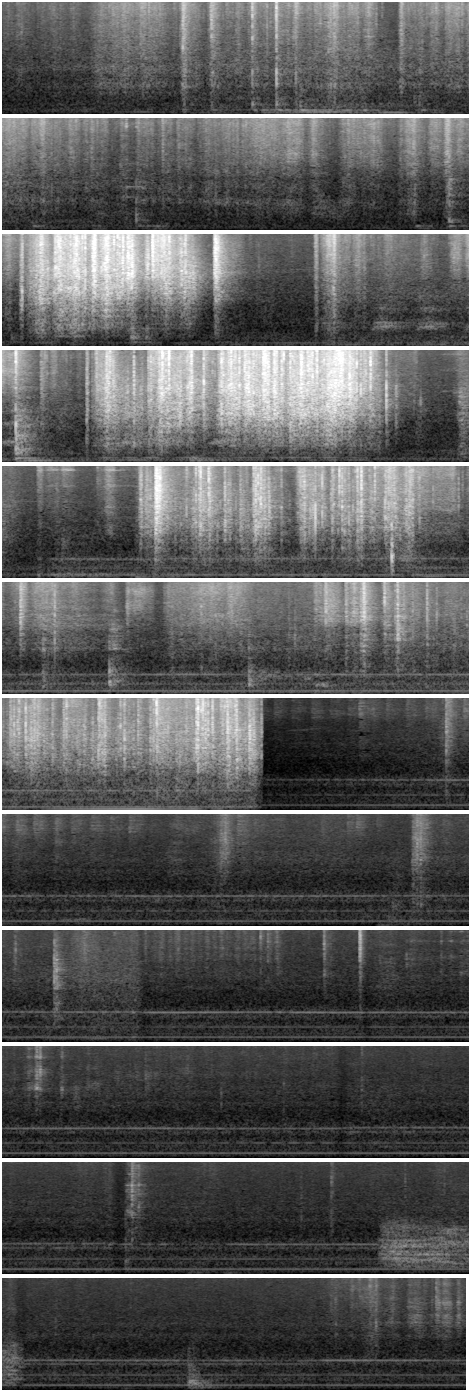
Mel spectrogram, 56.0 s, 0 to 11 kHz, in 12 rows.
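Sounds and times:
paper and cling film crinkling: 0.0s - 11.8s, 12.4s - 18.3s, 20.0s - 30.6s, 54.6s - 56.0s.

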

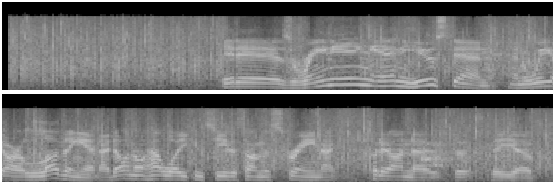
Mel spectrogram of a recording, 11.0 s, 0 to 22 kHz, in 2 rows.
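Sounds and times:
steady rain falling: 0.1s - 11.0s.

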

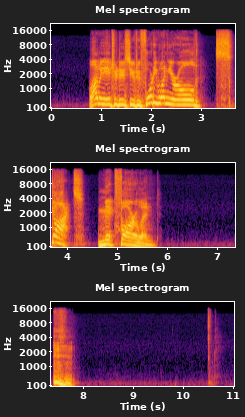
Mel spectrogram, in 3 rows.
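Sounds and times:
person clearing throat: 7.4s - 8.0s.

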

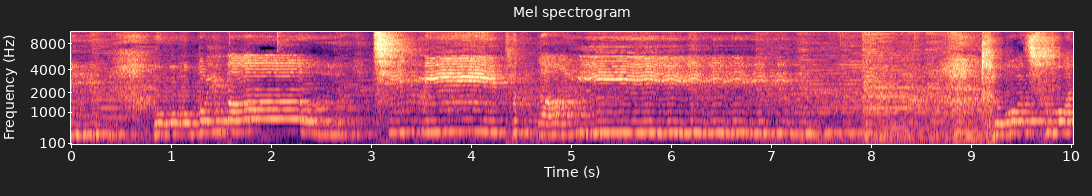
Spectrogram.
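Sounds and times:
acoustic guitar: 0.0s - 10.0s
girl singing slow song: 0.0s - 10.0s.

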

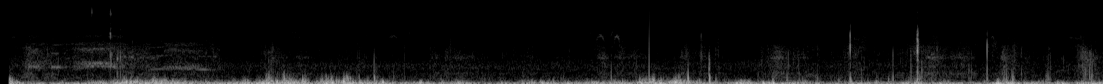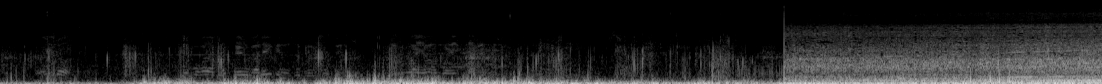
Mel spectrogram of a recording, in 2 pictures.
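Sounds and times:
wind rumbling on microphone: 0.1s - 22.0s.

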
